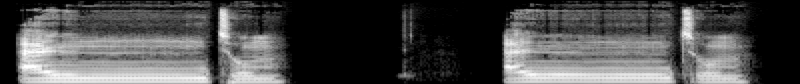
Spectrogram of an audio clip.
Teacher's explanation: What the green color is telling you is a special rule where you are gonna hold the noon sound for two counts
